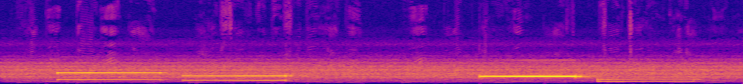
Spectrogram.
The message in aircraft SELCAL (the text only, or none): GS-FP MP-CH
